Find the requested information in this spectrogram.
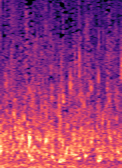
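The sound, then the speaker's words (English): Water flowing through a desert canyon, a soft, steady rush with light gurgling bubbles running through the short stretch without pause. “That's the sound of water flowing through a desert canyon.”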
